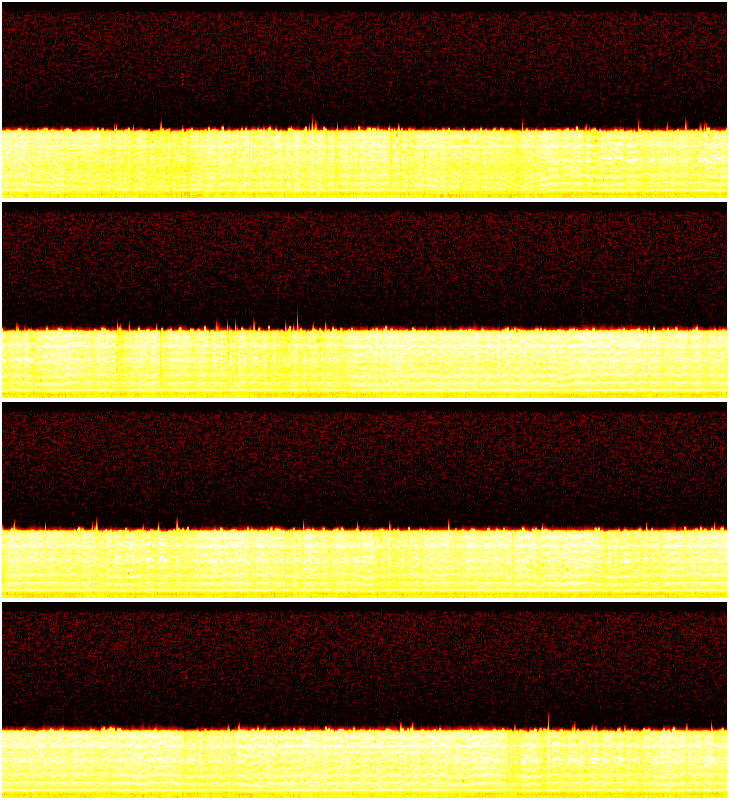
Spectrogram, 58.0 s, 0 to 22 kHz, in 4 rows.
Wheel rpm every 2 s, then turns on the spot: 200, 160, 200, 230, 190, 190, 230, 230, 230, 230, 230, 200, 200, 220, 230, 230, 220, 230, 230, 230, 220, 230, 230, 230, 210, 190, 200, 220, 230.
none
